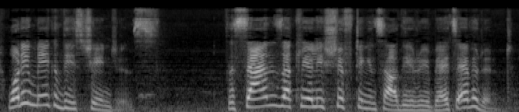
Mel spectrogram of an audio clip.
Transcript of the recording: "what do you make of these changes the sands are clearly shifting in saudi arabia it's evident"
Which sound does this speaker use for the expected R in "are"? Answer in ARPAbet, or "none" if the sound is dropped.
R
